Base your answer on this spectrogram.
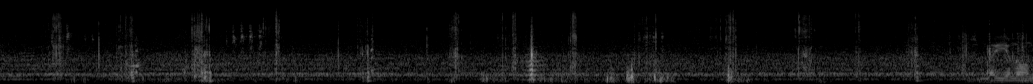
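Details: A honey bee swarm moving from a tree into a swarm basket drones steadily. Scattered clicks, knocks and handling noises repeatedly break over the even hum.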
